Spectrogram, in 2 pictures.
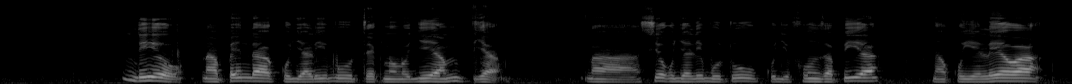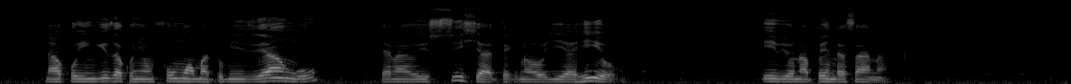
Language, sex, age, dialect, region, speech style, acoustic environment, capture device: Swahili, male, 18-24, Tanzania - Dar es Salaam, Tanzania, focused; excited, traffic; people talking, mobile / macOS / Safari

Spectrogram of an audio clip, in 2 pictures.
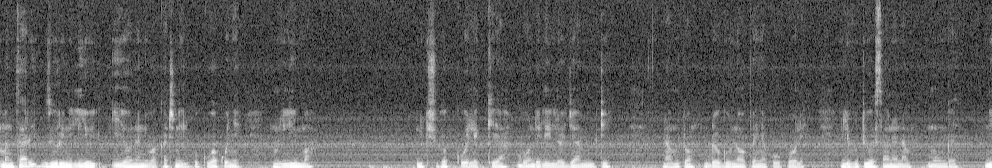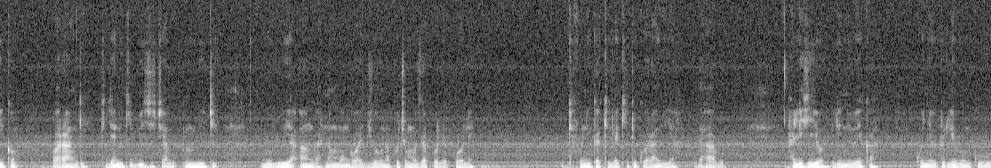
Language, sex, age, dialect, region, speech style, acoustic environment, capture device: Swahili, male, 18-24, Kenya - Mombasa, Kenya, excited, silence, desktop / Windows / Firefox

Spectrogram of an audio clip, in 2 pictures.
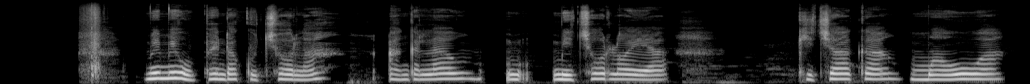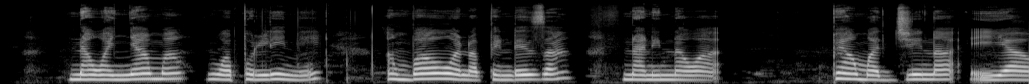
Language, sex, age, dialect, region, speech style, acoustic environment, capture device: Swahili, female, 25-34, Kenya - Nairobi Sheng-influenced, Kenya, focused, silence, mobile / Linux / Chrome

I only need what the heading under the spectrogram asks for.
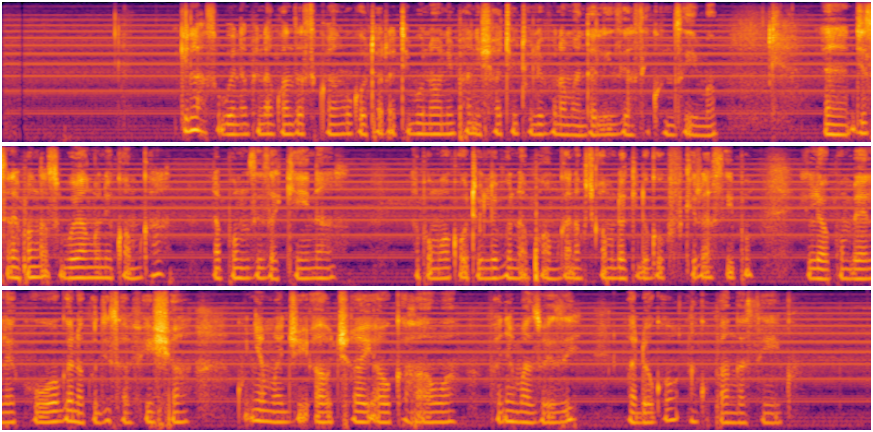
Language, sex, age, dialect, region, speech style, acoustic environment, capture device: Swahili, female, 18-24, Kenya - Nairobi Sheng-influenced, Kenya, relaxed, appliances; traffic, mobile / Linux / Chrome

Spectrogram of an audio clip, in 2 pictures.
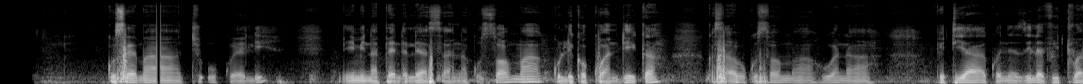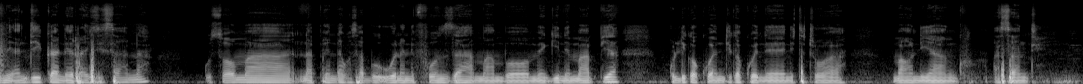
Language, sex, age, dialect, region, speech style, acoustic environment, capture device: Swahili, male, 25-34, Kenya - Nairobi Sheng-influenced, Kenya, relaxed, people talking, mobile / Linux / Chrome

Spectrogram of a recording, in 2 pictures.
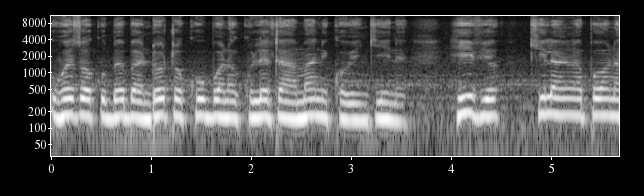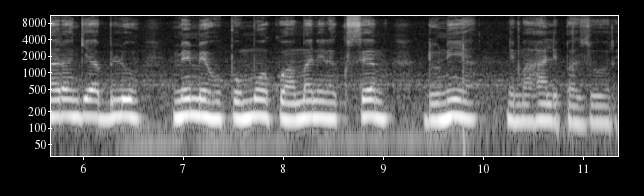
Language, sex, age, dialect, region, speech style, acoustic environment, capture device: Swahili, male, 18-24, Kenya - Mombasa, Kenya, relaxed; focused, silence; appliances, desktop / Windows / Chrome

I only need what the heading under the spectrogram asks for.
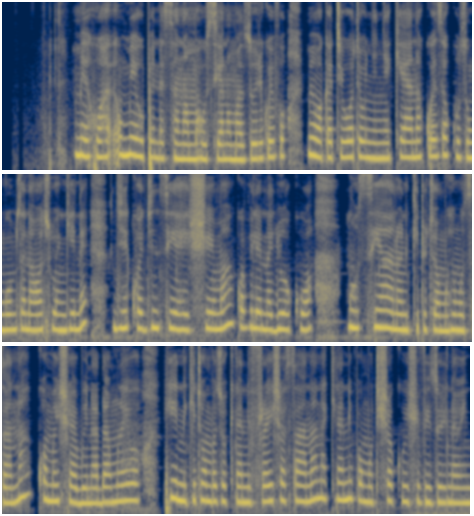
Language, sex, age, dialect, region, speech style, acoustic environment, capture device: Swahili, female, 18-24, Kenya - Mombasa, Kenya, happy, people talking, mobile / Linux / Chrome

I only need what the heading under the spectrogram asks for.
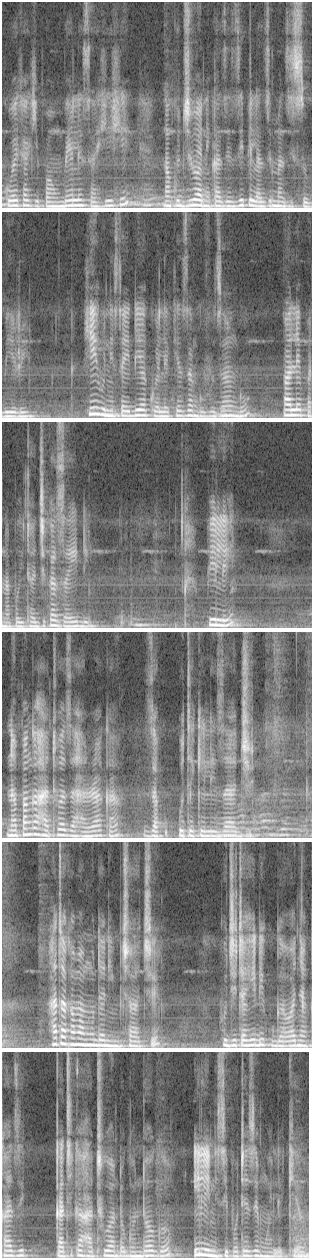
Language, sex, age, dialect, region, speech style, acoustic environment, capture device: Swahili, male, 25-34, Kenya - Mombasa, Kenya, happy, silence, desktop / Windows / Chrome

